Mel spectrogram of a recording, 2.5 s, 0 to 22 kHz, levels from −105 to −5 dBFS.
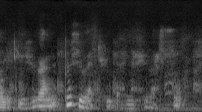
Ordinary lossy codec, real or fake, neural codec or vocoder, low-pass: none; fake; codec, 44.1 kHz, 7.8 kbps, DAC; none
